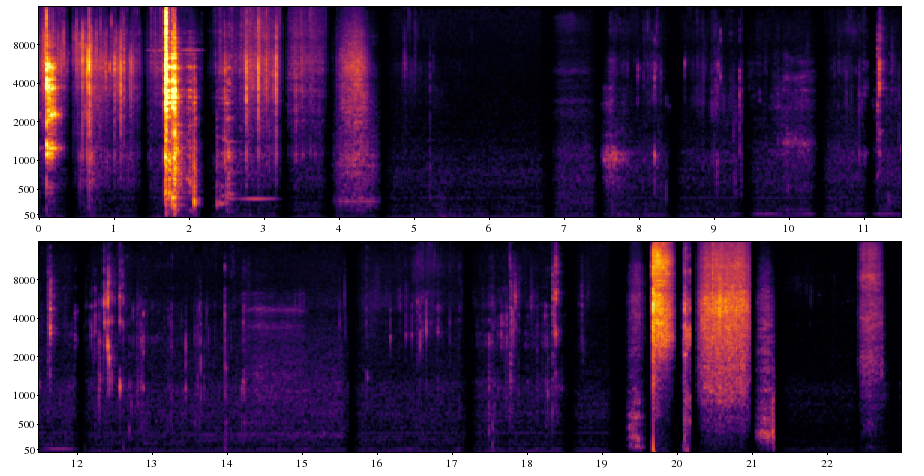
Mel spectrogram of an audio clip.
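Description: Close-miked ASMR eating sounds: food crunching and being chewed. The crunches are loudest in the first couple of seconds and again in a burst near the end, with mostly quiet stretches between.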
